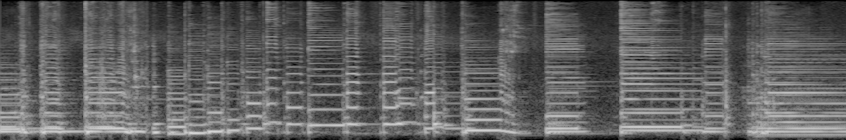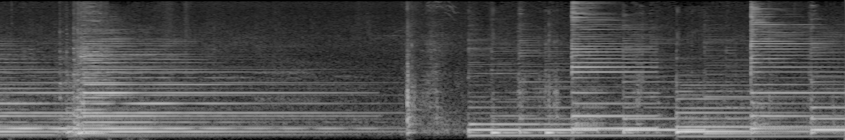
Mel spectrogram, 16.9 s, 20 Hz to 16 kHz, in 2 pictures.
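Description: Cowboy GWC-235 NS cutaway acoustic guitar played unplugged and picked up by a microphone: a quick single-note melody for several seconds, then a chord left to ring out and slowly fade, then strummed chords with bass notes in a steady rhythm near the end.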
